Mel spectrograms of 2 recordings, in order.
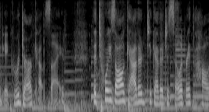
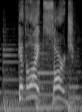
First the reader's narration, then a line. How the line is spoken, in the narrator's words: Buzz shouted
